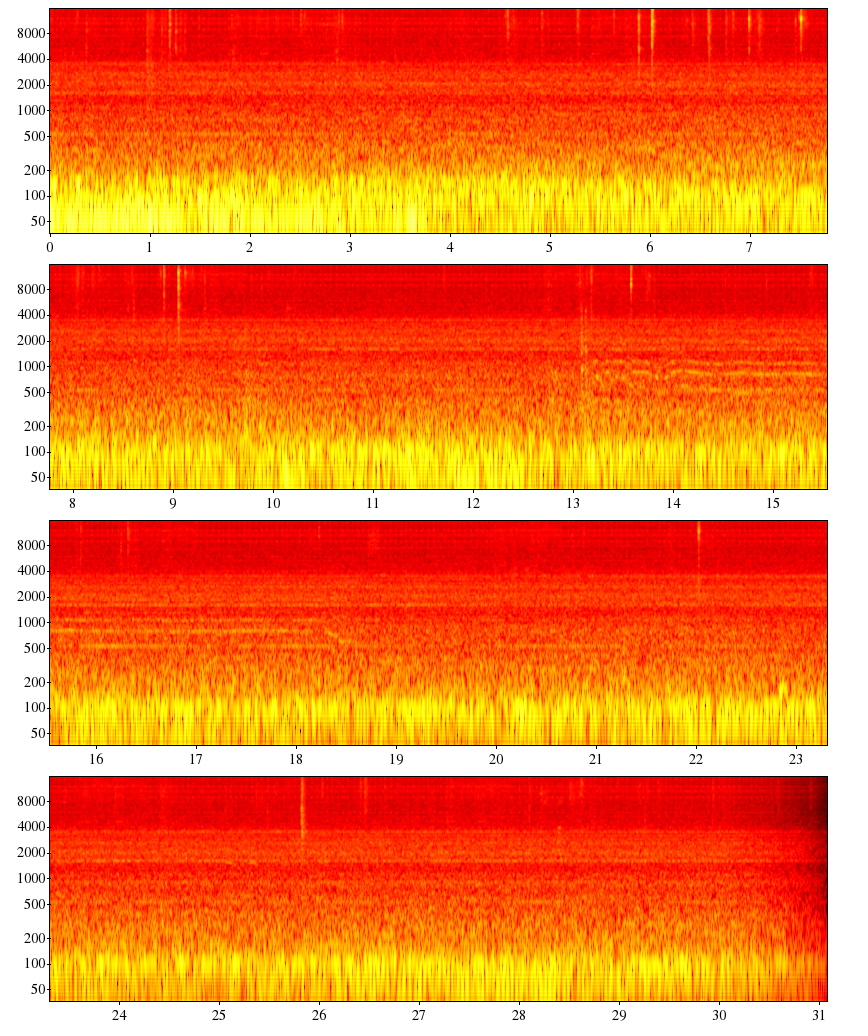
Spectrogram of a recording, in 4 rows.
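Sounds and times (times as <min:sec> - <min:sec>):
A319 jet cabin noise during take off: 0:00.0 - 0:31.0.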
